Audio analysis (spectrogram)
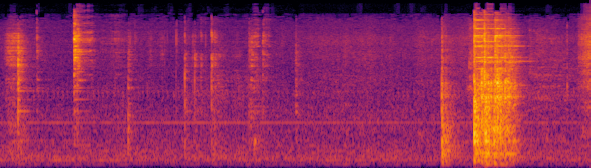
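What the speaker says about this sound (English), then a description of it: "I just flip it onto a plate." A Dutch oven of artisan bread is flipped onto a plate: a few light metallic clinks and taps, then a louder clattering knock of pot and plate near the end, close and without talk.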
